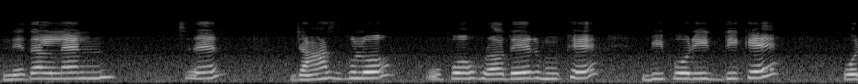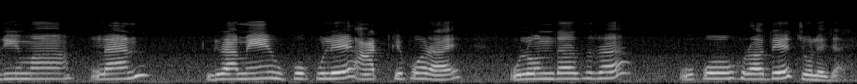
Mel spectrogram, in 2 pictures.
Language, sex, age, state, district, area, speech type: Bengali, female, 60+, West Bengal, Howrah, urban, read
